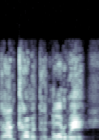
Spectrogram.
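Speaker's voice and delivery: put-on Scottish accent, pitched high. An American Texan doing a line in a Scottish accent: Scottish accent. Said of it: "in a Scottish accent".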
